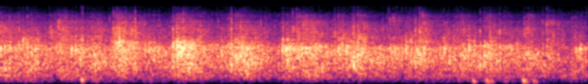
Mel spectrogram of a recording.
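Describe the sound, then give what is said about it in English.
An audience claps hands to Jesus Christ during a sermon, a steady, dense wash of applause that fills the space evenly for several seconds, with no voices standing out above it. “Someone clap your hands to Jesus Christ.”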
